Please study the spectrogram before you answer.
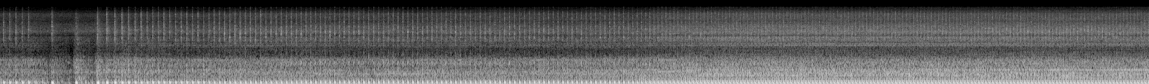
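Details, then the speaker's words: New Simpson ALH3228 pressure washer on its first start, choke moved to half: the small single fires evenly after a few rough catches, then is throttled down to a steady lower-speed warm-up run. A normal warm-up idle. "all right we got it throttled down right now i'm gonna let it warm up for just a few minutes and then i'll crank it back up to full throttle and we'll see how it goes"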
